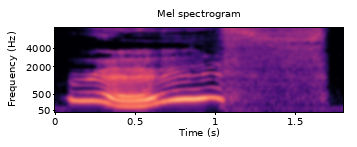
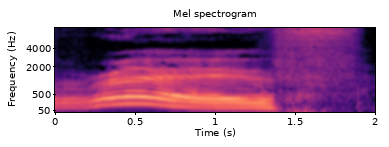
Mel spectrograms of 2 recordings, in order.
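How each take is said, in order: First: It is said with a questioning, uncertain tone. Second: It is said with joyful, rapturous delight. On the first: The speaker is unsure and seeks a response. "he said once more, questioningly" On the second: The speaker is overjoyed at what he sees. "he repeated in a voice of rapture"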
